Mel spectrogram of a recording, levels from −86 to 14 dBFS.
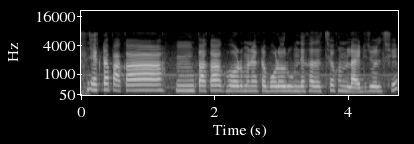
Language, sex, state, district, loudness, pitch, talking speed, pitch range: Bengali, female, West Bengal, Jhargram, -16 LUFS, 235 Hz, 190 wpm, 220-250 Hz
